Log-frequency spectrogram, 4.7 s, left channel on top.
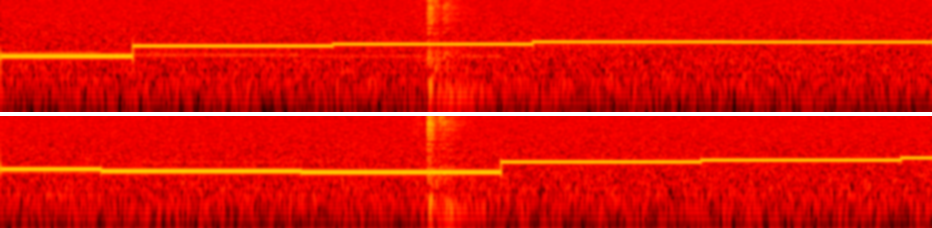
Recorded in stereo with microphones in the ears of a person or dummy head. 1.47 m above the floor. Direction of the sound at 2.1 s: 25° right (ahead or behind).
